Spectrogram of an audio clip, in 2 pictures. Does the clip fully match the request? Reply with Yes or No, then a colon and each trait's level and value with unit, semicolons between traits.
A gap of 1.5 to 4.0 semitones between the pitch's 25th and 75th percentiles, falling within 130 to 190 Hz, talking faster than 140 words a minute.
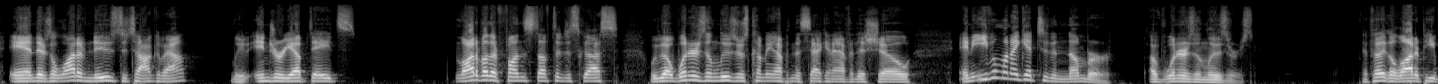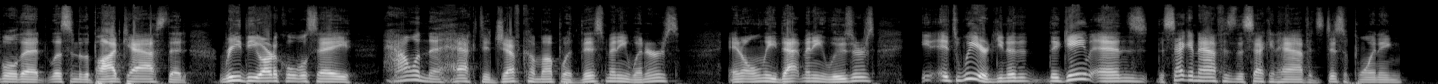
No: average, 4.4 semitones; medium, 140 Hz; fast, 205 wpm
